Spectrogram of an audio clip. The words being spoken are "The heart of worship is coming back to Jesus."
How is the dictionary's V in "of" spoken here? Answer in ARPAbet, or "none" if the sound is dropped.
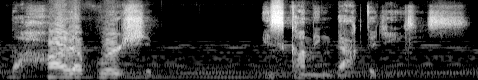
V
